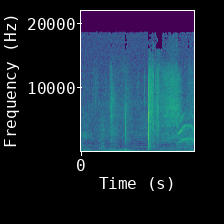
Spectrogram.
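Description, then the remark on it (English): A single sharp crack of a softball bat as the batter slaps a change-of-speed pitch foul toward the first base dugout, crisp, rising briefly above a steady murmur of crowd noise and faint background voices. “And she slapped that one, got out in front of it, change of speed on that pitch,”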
